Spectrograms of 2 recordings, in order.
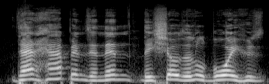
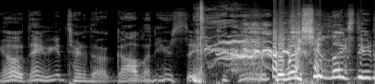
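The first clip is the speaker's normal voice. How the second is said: laughing; 4 dB louder than usual. Retold or imitated. Retold reaction, laughing.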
